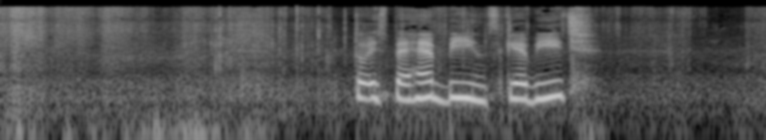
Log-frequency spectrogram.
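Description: A plastic bag rustles and crinkles as hands handle it.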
